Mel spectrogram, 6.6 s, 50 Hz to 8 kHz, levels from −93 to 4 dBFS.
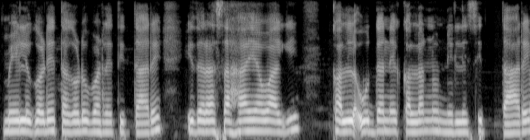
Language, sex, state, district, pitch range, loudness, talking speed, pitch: Kannada, female, Karnataka, Koppal, 170-180 Hz, -15 LUFS, 80 wpm, 180 Hz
